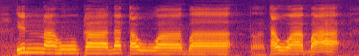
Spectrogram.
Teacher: kalau Fatah tanwin kalau kita baca wakaf dia berubah menjadi Fatah biasa innahu kaana tawwaba tawaba tulisannya tawaban fathah tanwin ya jadi tawwaba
